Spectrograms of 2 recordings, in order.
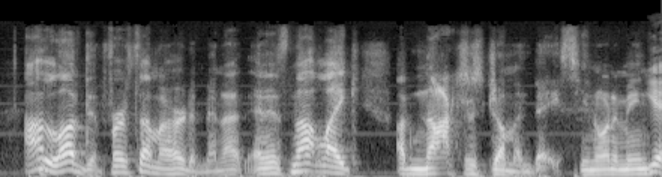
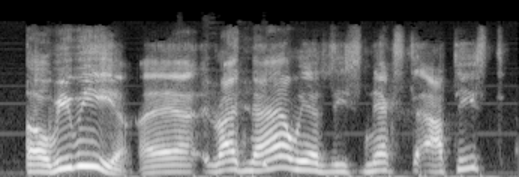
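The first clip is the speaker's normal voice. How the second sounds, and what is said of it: Put-on French accent. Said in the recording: “your French accent”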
